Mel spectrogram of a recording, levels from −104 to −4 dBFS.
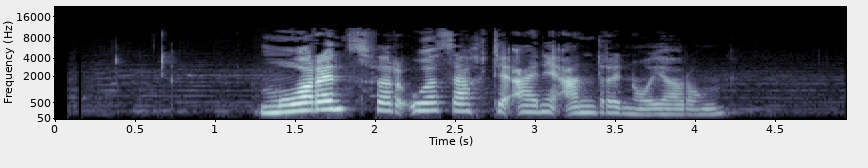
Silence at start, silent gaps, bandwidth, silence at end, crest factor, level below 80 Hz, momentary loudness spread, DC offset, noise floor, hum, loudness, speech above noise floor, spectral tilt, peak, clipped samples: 1.3 s; none; 11 kHz; 0.8 s; 24 dB; -84 dBFS; 19 LU; under 0.1%; -68 dBFS; none; -23 LUFS; 44 dB; -4 dB/octave; -2 dBFS; under 0.1%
